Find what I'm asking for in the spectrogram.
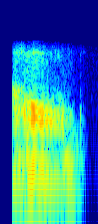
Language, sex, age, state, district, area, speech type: Maithili, male, 60+, Bihar, Madhepura, rural, conversation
